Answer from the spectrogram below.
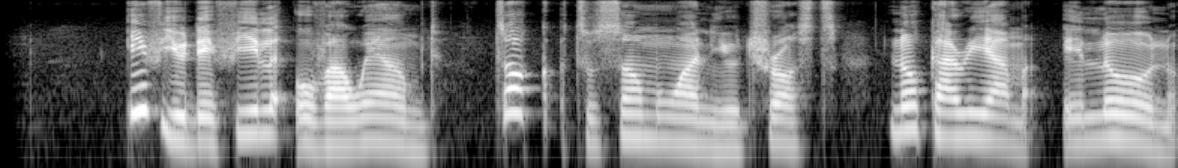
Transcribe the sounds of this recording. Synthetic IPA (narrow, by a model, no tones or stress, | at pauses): ifjudefilovawɛlmd | tʰɔktʰusɔ̃mwɔ̃njutɹɔst | nokaɹiam | elon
